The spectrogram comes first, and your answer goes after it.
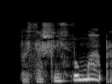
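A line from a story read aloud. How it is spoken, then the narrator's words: Whispered. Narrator (Russian): прошептал Вайланд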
